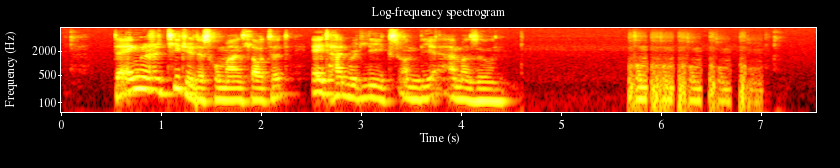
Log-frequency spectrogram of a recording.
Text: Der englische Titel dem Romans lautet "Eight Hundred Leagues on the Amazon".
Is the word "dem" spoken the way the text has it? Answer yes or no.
no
